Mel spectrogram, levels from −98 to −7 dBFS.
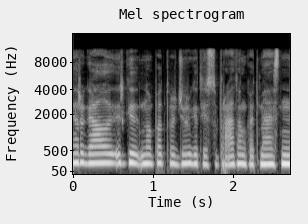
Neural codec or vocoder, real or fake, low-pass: none; real; 10.8 kHz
